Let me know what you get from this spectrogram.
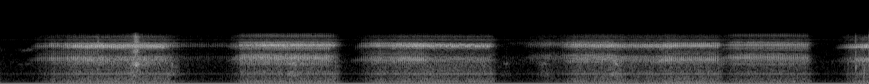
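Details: Tree frogs calling at night in a backyard swimming pool: long buzzy trilled croaks in bursts of about one to one and a half seconds, separated by short gaps, with a steady low hum underneath.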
